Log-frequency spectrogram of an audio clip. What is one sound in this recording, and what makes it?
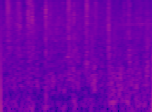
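Footsteps splash quickly across wet ground.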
